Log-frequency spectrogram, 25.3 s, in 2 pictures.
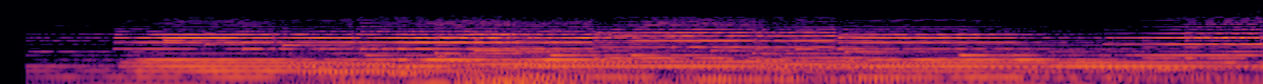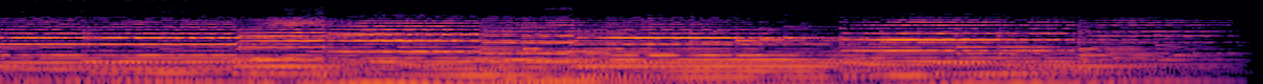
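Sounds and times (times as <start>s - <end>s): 
instrumental intermezzo: 0.2s - 25.2s.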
